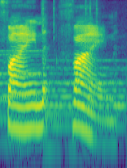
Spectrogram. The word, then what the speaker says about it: FiFine: i've double triple checked it it is actually pronounced fine fine but it's spelt 50.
